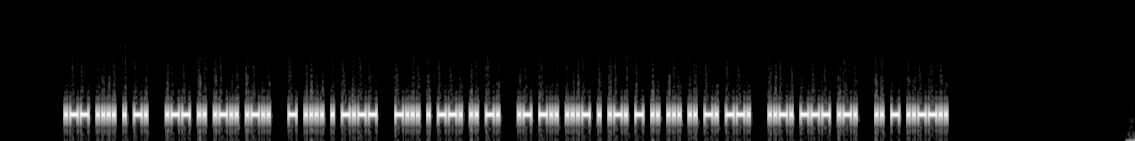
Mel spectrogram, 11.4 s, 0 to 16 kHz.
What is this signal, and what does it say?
Morse code, heard as a keyed tone, about 41 wpm, 700 Hz. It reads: WHEN WILL THEY BEGIN ADVERTISING FOR IT?
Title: Sentences from Top 1000 Words - Review Part 6 - 45wpm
